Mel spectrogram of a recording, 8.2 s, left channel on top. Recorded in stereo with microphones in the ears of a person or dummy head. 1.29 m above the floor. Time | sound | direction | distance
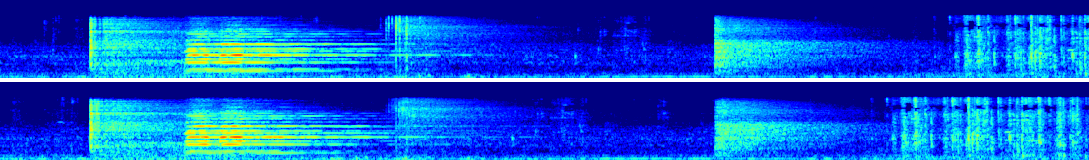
0.7 | a car horn | centre (ahead or behind) | 2 m
2.9 | crushing | 75° left (ahead or behind) | 2.5 m
5.4 | a clap | 55° left (ahead or behind) | 3.5 m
